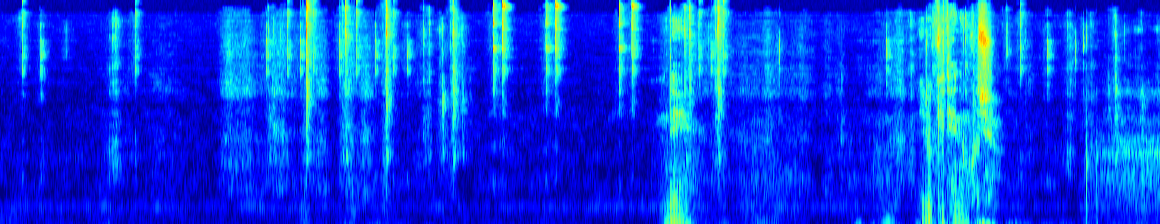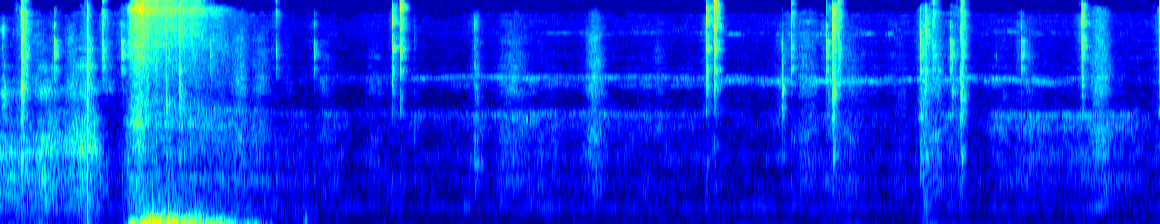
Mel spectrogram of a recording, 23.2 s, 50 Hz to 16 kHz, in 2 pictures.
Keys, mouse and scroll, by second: 2.8 shift+middle click, 3.4 shift+middle click, 4.3 shift+x, 6.9 shift+middle click, 11.3 shift+s, 13.1 shift+c, 19.4 shift+middle click, 19.9 shift+middle click.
